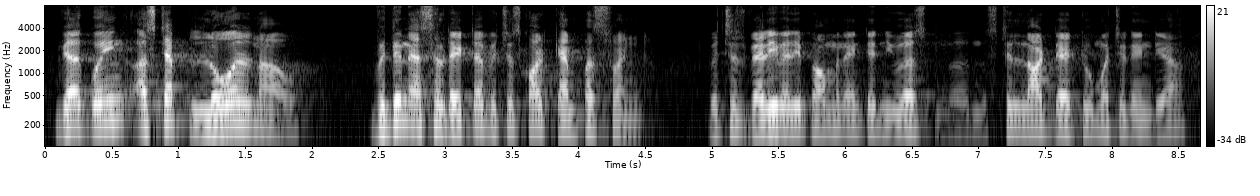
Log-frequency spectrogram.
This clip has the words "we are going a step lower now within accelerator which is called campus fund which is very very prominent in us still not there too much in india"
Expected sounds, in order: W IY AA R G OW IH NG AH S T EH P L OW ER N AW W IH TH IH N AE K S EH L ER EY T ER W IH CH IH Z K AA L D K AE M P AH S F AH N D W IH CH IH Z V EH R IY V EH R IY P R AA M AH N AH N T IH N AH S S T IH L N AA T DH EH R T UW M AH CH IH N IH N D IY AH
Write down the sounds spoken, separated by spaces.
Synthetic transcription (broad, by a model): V IY AA R G OW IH NG AH S T EH P L OW ER N AW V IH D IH N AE S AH L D EY T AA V IH CH IH Z K AA L D K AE M P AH S F AH N D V IH CH IH Z V EH R IY V EH R IY P R AA M AH N AH N T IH N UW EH S T IH L N AA T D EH R T UW M AH CH IH N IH N D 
